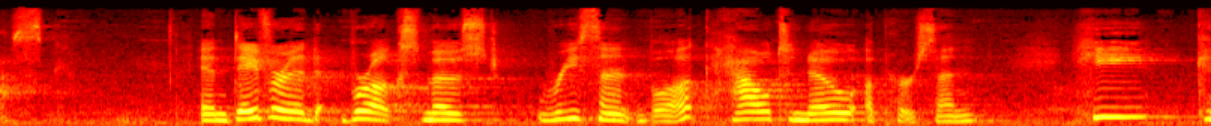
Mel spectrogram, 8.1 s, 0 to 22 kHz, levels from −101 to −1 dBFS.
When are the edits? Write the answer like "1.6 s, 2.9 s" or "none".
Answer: 1.3 s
